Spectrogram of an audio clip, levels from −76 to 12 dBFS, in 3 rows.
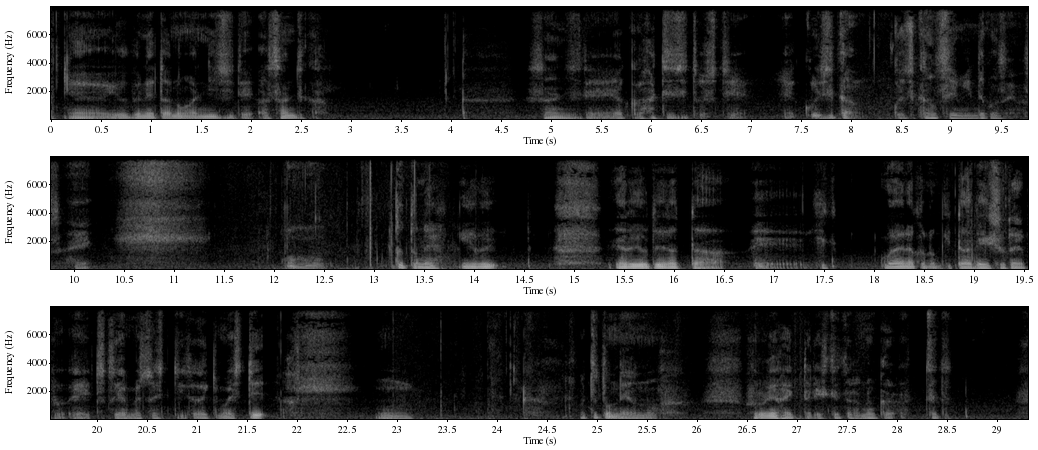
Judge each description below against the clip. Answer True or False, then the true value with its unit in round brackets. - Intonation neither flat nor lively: True (3.0 semitones)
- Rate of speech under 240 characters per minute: True (225 characters per minute)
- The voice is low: True (90 Hz)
